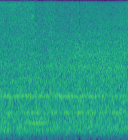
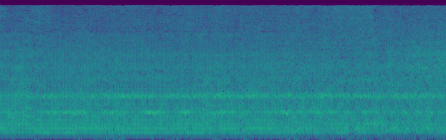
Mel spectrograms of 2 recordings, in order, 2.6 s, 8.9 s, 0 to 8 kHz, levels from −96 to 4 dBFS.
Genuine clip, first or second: first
